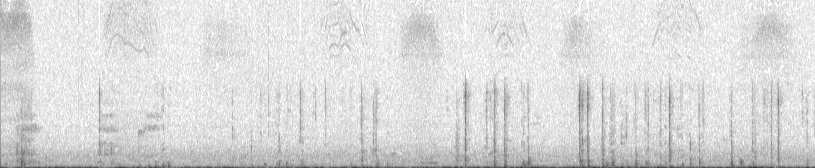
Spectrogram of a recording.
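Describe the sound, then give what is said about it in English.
Rapid typing on a computer keyboard, many irregular light key clicks in quick bursts, fairly faint and steady throughout, with no talking. “I just typed to myself a note that I should silence my audio because I heard some animal run down the stairs, but probably typing that note out made just as much noise as the animal”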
